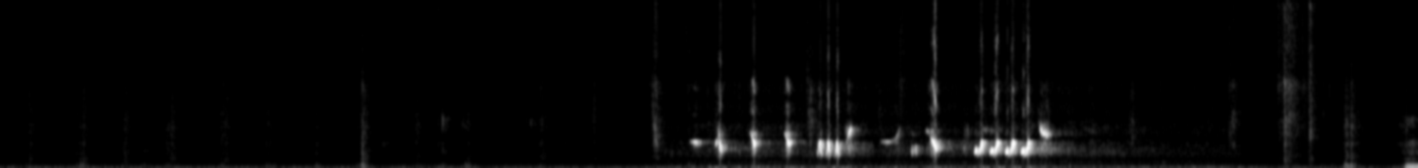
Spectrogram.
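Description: Bird chirping: two quick runs of short, high chirps over about four seconds, starting about six and a half seconds in.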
